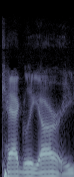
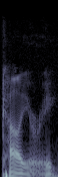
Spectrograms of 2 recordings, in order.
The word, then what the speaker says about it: Cagliari: It looks like Cagliari to Anglos, but it's pronounced Cagliari, or almost a correct pronunciation, Cagliari, which is there's 3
